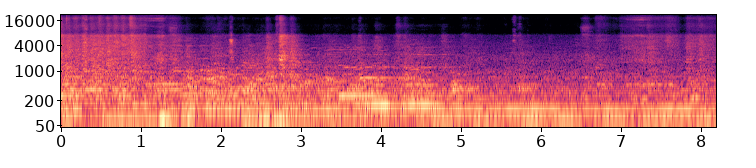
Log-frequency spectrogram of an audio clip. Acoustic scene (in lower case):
cafe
